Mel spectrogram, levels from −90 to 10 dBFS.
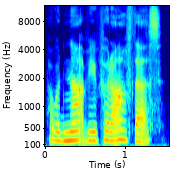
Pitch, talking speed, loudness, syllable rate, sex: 205 Hz, 270 wpm, -20 LUFS, 5.0 syllables/s, female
